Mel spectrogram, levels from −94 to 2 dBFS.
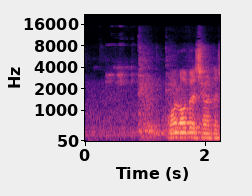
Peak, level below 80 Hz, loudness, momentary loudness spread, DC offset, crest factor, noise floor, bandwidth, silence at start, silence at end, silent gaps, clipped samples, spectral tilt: -2 dBFS; -52 dBFS; -19 LUFS; 22 LU; under 0.1%; 20 dB; -42 dBFS; 14.5 kHz; 0.1 s; 0 s; none; under 0.1%; -5 dB/octave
